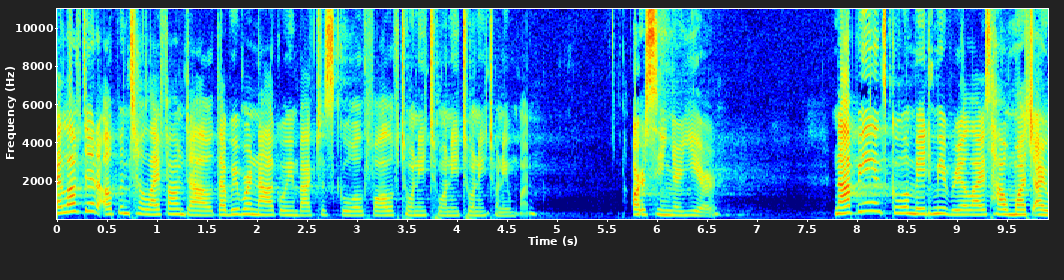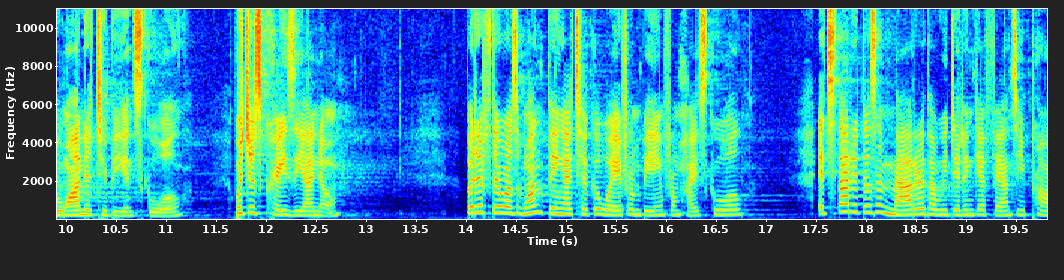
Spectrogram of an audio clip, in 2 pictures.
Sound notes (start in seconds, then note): none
